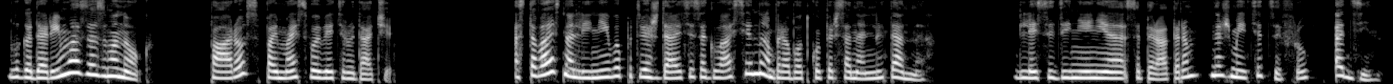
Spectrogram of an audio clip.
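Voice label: Russian Corporate; GoLocalise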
